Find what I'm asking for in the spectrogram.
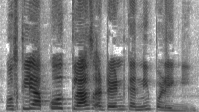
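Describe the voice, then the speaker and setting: High-voiced young woman, nagging. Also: very animated, quick pace, pushed and bright. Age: young adult. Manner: nagging, lists complaints at length. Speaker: girlfriend on a phone call. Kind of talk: casual relationship argument in call format.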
